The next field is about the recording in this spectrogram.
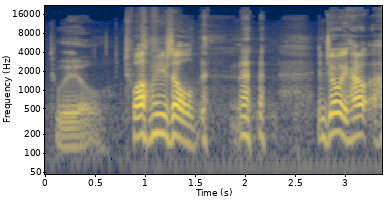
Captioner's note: everyone laughs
